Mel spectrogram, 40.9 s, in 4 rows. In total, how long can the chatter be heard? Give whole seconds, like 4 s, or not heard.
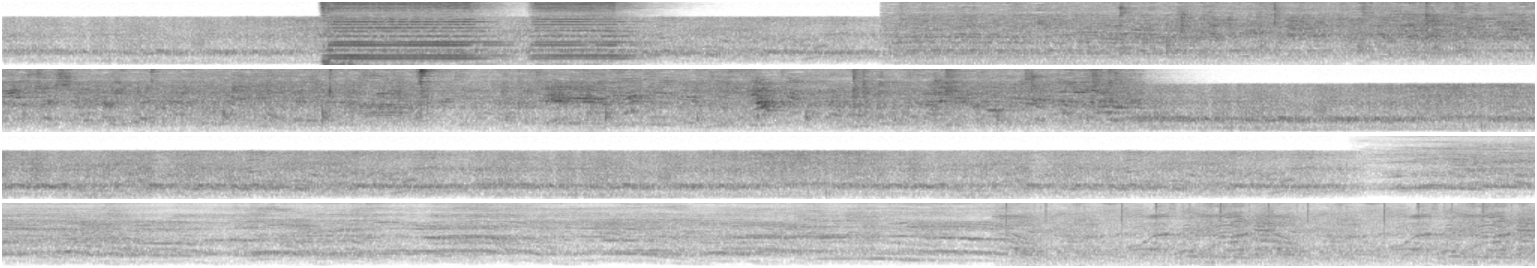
41 s.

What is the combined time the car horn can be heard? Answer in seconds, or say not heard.
2 s.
